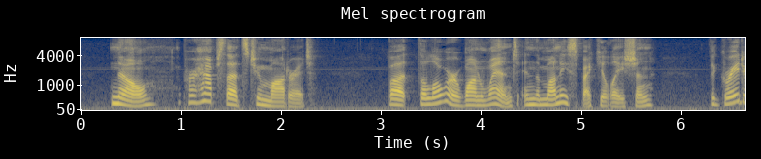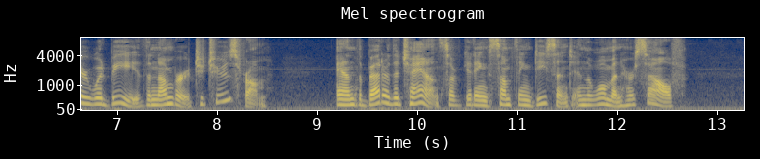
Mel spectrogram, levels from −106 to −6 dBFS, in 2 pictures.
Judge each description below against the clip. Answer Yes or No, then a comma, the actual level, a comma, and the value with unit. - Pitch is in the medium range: Yes, medium, 180 Hz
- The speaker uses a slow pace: No, average, 165 wpm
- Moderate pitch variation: Yes, average, 4.1 semitones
